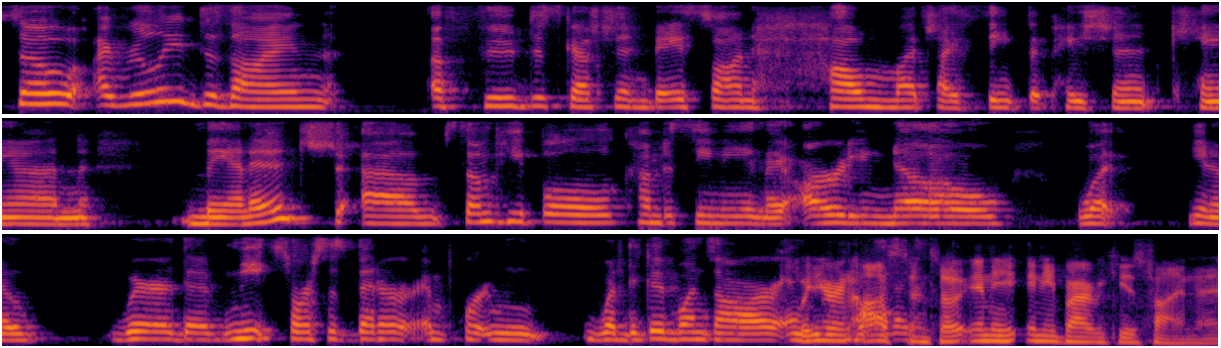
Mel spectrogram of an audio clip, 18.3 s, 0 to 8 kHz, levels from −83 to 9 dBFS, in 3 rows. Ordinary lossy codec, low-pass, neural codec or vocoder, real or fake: Opus, 24 kbps; 7.2 kHz; codec, 16 kHz, 4 kbps, X-Codec, HuBERT features, trained on general audio; fake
